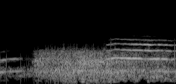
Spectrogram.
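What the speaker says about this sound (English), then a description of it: "Oh, it sounds hungry." A hungry house cat meows loudly and insistently from nearby, a sustained, rising cry that holds for well over a second with no talk over it.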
